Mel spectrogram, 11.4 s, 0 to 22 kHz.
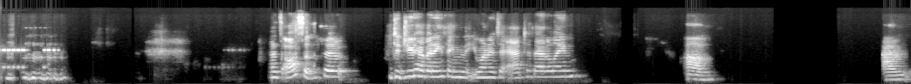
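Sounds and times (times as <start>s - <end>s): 
electronic mobile phone ringtone: 0.0s - 0.8s
speech: 0.4s - 0.8s, 3.4s - 7.3s, 8.6s - 9.0s, 11.0s - 11.3s.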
